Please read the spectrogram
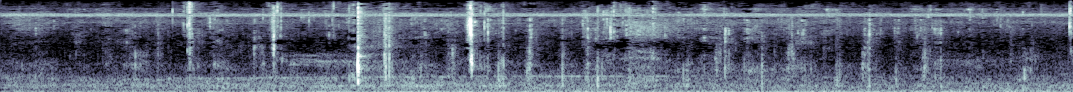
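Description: Close-miked chewing and mouth sounds of someone eating a mouthful of food, with scattered light clicks and two sharper ones about three seconds in.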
